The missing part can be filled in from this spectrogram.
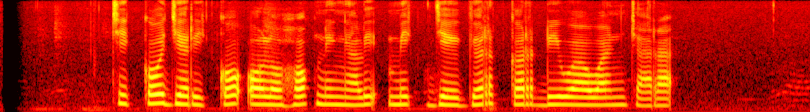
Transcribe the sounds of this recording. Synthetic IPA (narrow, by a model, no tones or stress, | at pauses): t͡ʃikod͡ʒɛɾikɔʔɔlɔɦɔk̚niŋalimik̚d͡ʒəɡərkɨrdiwawaɲt͡ʃaɾa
